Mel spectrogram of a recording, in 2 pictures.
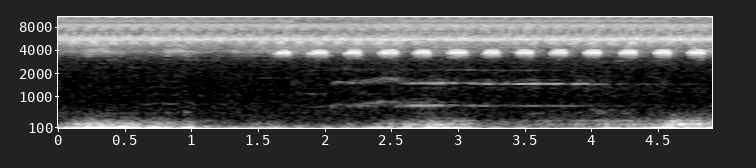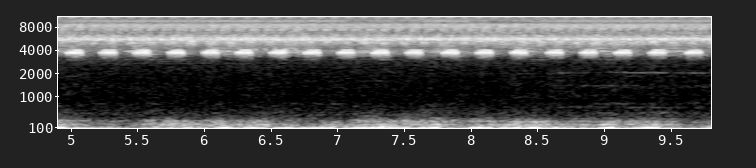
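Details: Insects chorusing at dawn in mountain fog: an evenly pulsed high trill ticks along about four times a second over a dense, ringing high drone, with a few faint thin whistles and soft low background noise.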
